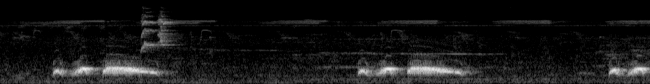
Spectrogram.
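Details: Spotted dove, called tekukur, giving its cooing call as a lure for wild doves: low, hollow two-part coos, a short note then a longer rolling one, repeated about every three seconds, with a brief high chirp from another bird.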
